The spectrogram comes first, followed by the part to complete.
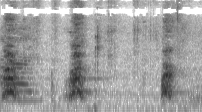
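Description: A dog barking: three short, sharp barks about a second apart.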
